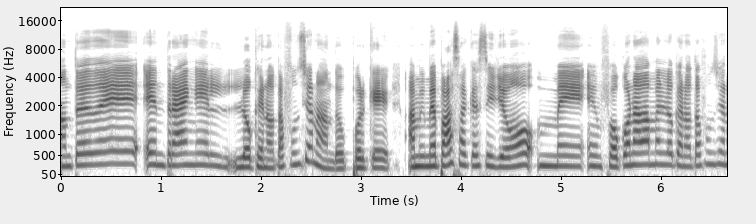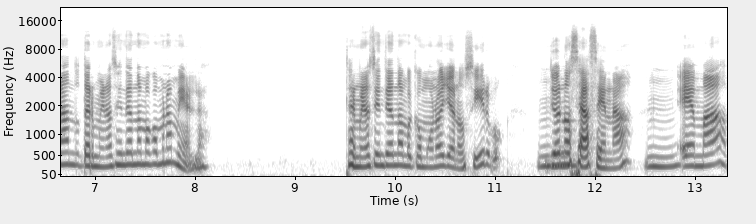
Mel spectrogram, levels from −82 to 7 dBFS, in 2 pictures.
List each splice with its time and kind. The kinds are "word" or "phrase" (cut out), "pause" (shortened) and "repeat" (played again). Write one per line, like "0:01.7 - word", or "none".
0:03.4 - pause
